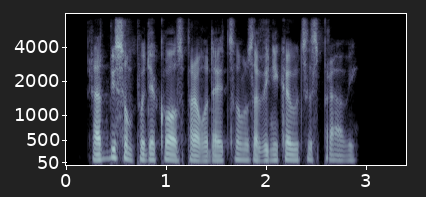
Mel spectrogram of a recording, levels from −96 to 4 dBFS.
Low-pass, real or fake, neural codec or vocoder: 7.2 kHz; fake; codec, 16 kHz, 8 kbps, FunCodec, trained on LibriTTS, 25 frames a second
